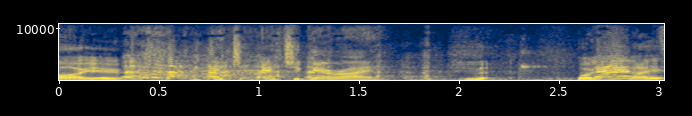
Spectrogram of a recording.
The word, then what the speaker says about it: Echegaray: Echegaray.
